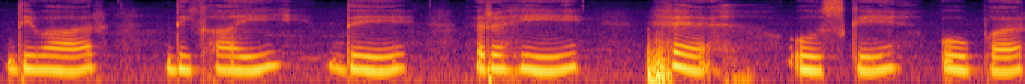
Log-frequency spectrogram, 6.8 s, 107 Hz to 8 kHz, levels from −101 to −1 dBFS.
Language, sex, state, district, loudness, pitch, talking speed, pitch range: Hindi, female, Haryana, Charkhi Dadri, -18 LUFS, 230 Hz, 60 wpm, 225-240 Hz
